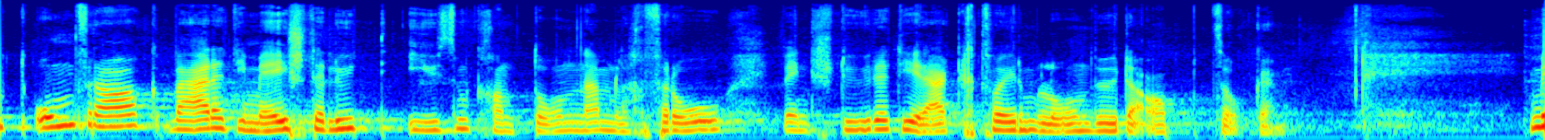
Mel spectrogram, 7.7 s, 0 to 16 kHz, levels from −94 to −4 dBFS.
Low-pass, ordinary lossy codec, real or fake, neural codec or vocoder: 14.4 kHz; none; fake; vocoder, 44.1 kHz, 128 mel bands every 256 samples, BigVGAN v2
